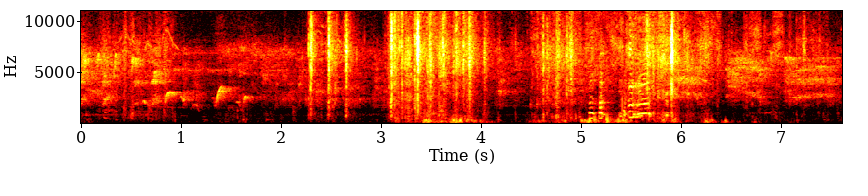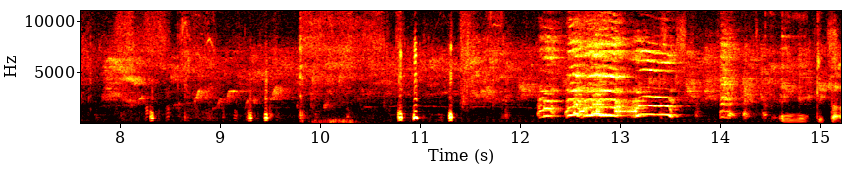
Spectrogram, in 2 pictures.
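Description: A chicken on a swing, with bursts of wing flapping and scuffling, clucks and squawks, and crowing from other fowl nearby, irregular and fairly close.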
